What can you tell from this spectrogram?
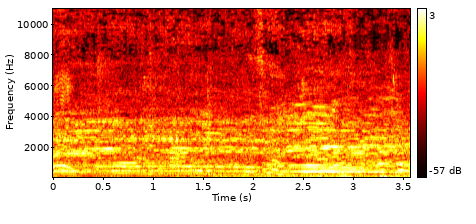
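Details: Cattle being unloaded from a truck at the Penambar market: a drawn-out, harmonic moo that bends in pitch midway, set against background music and outdoor market noise.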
